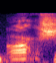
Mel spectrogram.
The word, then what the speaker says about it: Ochsner: Ochsner.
